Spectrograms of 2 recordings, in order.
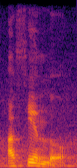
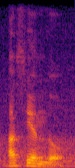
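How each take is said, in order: No difference in how they are said.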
